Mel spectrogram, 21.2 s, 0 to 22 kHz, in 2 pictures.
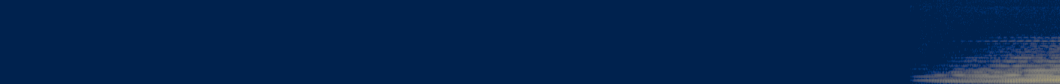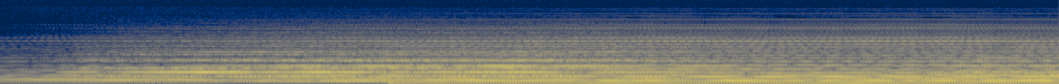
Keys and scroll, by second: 5.8 ctrl+z, 11.0 r, 13.8 a.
